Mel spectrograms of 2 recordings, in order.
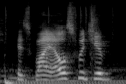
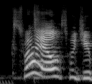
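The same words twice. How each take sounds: First: It is said in the speaker's ordinary accent. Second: It is said in a put-on Southern accent.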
